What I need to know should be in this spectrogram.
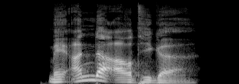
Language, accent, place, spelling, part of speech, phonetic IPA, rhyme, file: German, Germany, Berlin, mäanderartiger, adjective, [mɛˈandɐˌʔaːɐ̯tɪɡɐ], -andɐʔaːɐ̯tɪɡɐ, De-mäanderartiger.ogg
- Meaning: inflection of mäanderartig: 1. strong/mixed nominative masculine singular 2. strong genitive/dative feminine singular 3. strong genitive plural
